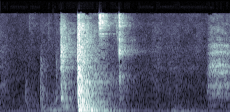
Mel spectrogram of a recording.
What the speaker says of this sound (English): let me close my door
